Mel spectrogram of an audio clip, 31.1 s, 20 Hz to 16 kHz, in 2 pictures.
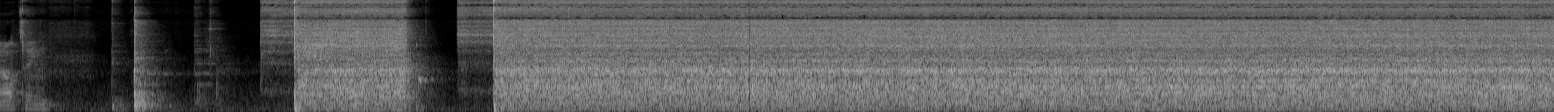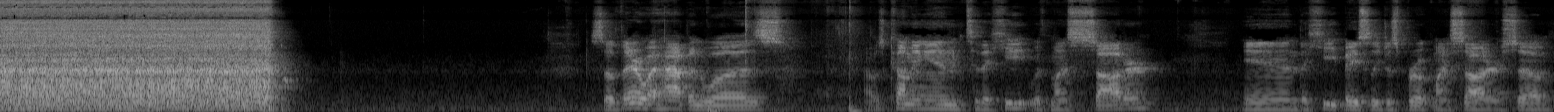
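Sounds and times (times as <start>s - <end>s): gas torch hissing flame: 2.6s - 18.6s.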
